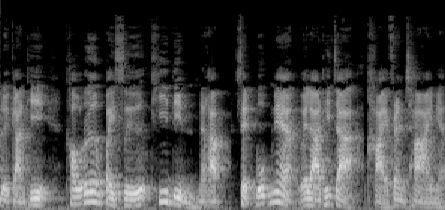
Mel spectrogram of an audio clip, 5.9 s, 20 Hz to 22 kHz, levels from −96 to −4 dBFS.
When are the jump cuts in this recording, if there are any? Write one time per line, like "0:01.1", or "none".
0:03.1
0:04.8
